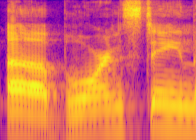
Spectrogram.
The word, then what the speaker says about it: Bornstein: But I also liked what went hand in hand with Candace talking about she was single is how Kate Bornstein, that's how you pronounce her last name, I really like how she opened up the conversation about chasers.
